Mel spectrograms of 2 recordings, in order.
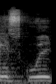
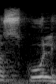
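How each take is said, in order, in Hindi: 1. शुरू के स से पहले एक छोटा अतिरिक्त स्वर आता है। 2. शब्द सीधे स के संयुक्त व्यंजन से शुरू होता है। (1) "भले बोला स्कूल जा रहा है" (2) "है तो वो स्कूल ही"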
